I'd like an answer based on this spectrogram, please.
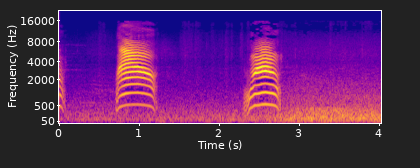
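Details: Two long, strong kitten meows about one and a half seconds apart, each swelling and then falling away, over a low steady background noise.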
